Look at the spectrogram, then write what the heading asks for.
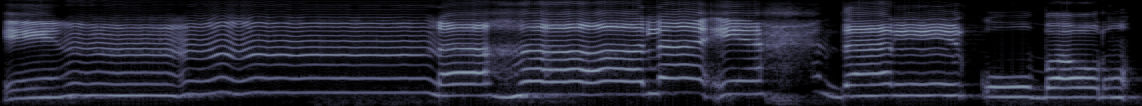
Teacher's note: ہا باریک ہے، حلق سے نکالنا ہے · انہ کی نون مشدد ہے، غنہ کریں گے، ناک میں آواز لے جائیں گے، سختی سے جمع کر پڑھیں گے۔ · ہا پہ الف مدہ ہو رہا ہے، الف مدہ کو پھر ہم نے کھینچ کر پڑھنا ہے، ایک الف دو حرکات کے برابر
